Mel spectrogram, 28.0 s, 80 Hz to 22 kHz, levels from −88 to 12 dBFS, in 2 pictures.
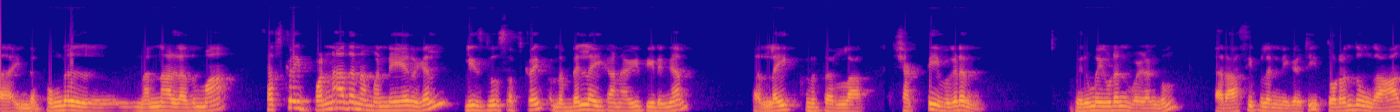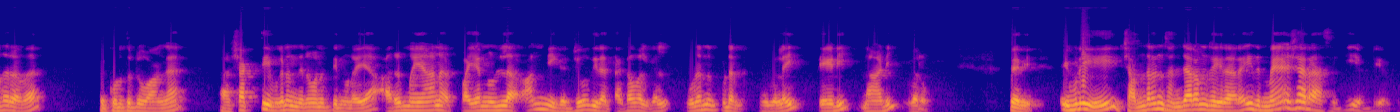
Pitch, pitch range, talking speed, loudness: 145 Hz, 130-170 Hz, 110 wpm, -16 LUFS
